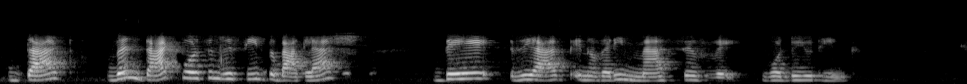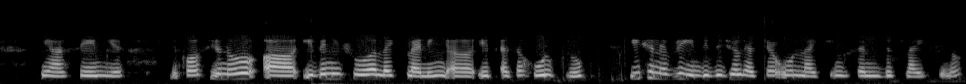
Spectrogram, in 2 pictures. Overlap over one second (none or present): none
